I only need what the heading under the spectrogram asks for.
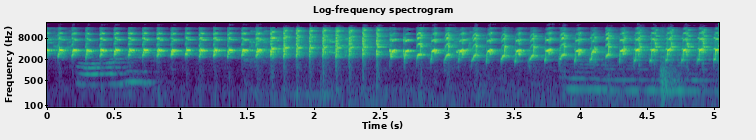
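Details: Lovebird ngekek, recorded as training material for other lovebirds: steady fast chatter of high sharp notes, about three per second, over soft lower whistles from other birds.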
